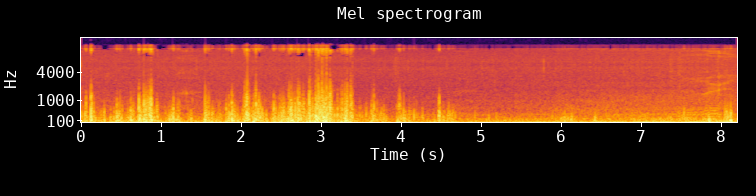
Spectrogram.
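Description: Wind buffeting the microphone over the low rumble of a car driving slowly on a snowy road. The buffeting comes in irregular choppy gusts for the first few seconds, loudest about three seconds in, then settles into a steadier rumble.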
